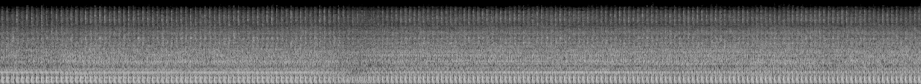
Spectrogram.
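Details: Briggs & Stratton 13.5 cast-iron-sleeve riding mower engine, rerun with air filter back on after suspected oil in cylinder from engine tilted on its side; steady even fast putter, no misses or knocks, smoke decreasing as it burns off; good running.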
